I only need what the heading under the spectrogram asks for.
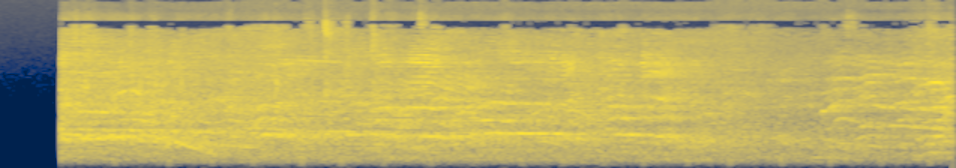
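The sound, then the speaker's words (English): A large crowd in Florida boos candidates Chris Christie and Asa Hutchinson loudly and steadily, a dense wall of jeering voices that starts abruptly and keeps going without a break, with murmuring and shouts mixed into the din. “being booed in Florida”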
